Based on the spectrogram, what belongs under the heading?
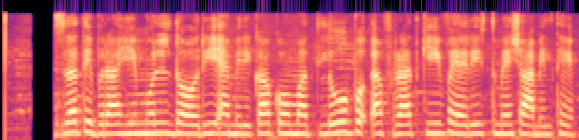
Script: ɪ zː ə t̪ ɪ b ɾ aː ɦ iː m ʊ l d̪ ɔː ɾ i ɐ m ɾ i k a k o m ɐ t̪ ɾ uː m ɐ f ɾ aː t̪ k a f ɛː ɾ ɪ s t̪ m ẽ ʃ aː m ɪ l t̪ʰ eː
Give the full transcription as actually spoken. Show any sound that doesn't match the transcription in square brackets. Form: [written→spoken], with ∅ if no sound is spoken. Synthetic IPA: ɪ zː ə t̪ ɪ b ɾ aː ɦ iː m ʊ l d̪ ɔː ɾ i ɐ m ɾ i k a k o m ɐ t̪ [ɾ→l] uː [m→b] ɐ f ɾ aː t̪ k [a→i] f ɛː ɾ ɪ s t̪ m ẽ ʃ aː m ɪ l t̪ʰ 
